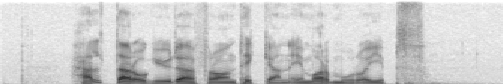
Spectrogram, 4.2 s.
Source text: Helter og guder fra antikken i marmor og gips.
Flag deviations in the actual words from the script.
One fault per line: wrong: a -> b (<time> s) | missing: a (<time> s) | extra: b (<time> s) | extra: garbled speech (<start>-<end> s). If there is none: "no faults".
no faults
